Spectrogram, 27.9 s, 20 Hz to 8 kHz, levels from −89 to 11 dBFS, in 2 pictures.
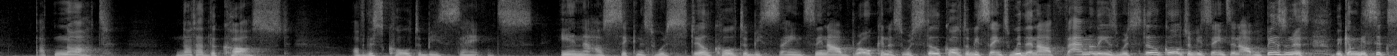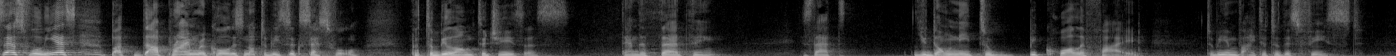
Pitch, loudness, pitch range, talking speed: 140 Hz, -22 LUFS, 120-180 Hz, 170 wpm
